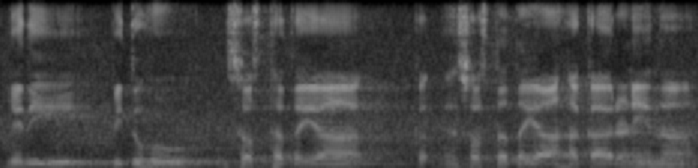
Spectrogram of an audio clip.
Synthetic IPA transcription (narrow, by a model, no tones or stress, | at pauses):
jɐd̪ipit̪uɦuswɐst̪ʰɐt̪ɐja | swɐst̪ʰɐt̪ɐjaːɦɐkaːɾɐɳeːnɐ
